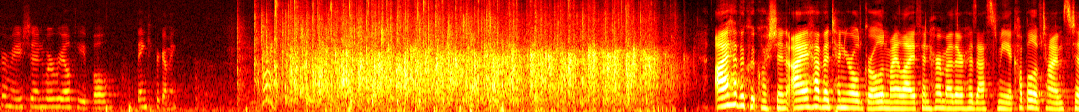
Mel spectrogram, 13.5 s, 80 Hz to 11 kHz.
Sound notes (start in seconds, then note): 3.0 audience applauding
